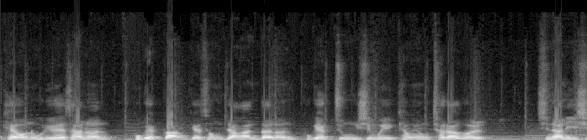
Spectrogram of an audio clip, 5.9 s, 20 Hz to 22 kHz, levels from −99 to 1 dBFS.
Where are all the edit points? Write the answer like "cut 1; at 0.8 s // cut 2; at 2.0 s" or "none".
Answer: none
